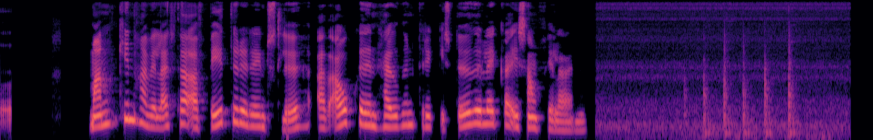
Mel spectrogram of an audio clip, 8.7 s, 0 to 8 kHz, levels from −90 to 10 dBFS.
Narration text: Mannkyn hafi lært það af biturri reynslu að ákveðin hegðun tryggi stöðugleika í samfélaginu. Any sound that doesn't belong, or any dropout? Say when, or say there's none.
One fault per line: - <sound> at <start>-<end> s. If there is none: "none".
- thud at 6.8-8.4 s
